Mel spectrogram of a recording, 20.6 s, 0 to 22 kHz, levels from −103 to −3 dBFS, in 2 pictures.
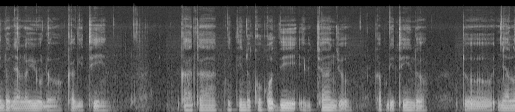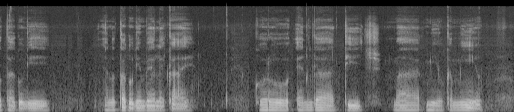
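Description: From start to finish there's computer activity noise running under the speech, a buzzy, chirping layer pulsing somewhere around a hundred times a second and sitting roughly 30 dB below the voice. It doesn't follow the talking at all; it shifts with whatever the machine is doing. The processor, graphics card or mouse pulling changing current is disturbing the ground the audio circuit shares, and that wobble leaks straight into the recording.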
